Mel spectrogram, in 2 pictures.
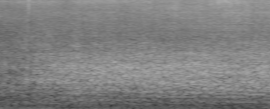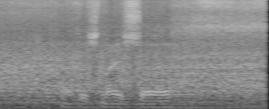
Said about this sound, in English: semi coming in here. Sorry for the noise.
